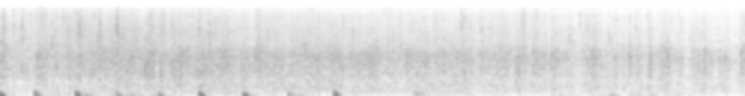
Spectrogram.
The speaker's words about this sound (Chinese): 我邀请你再给耶稣一个拍拍手，好不好？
